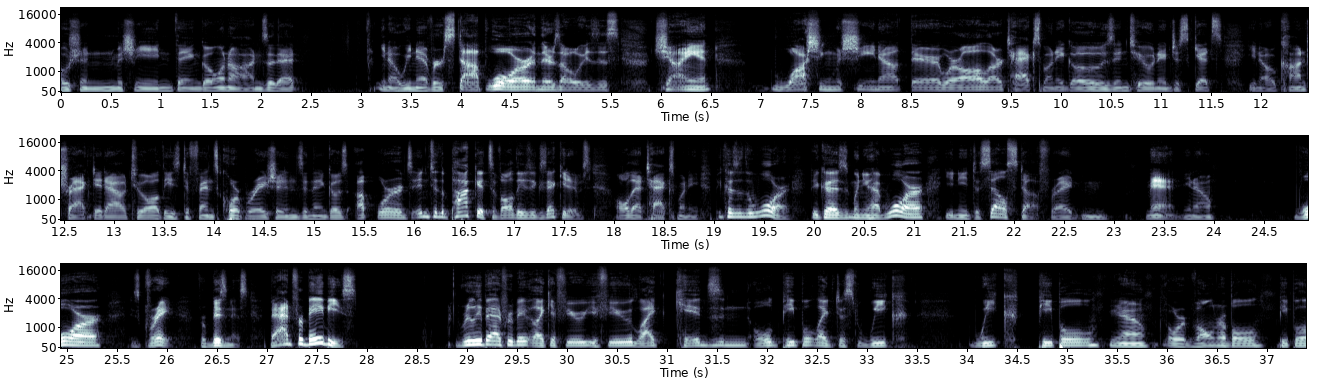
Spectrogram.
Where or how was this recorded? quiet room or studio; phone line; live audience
quiet room or studio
